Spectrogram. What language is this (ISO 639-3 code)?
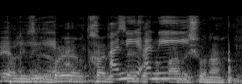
heb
